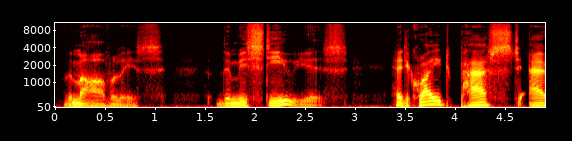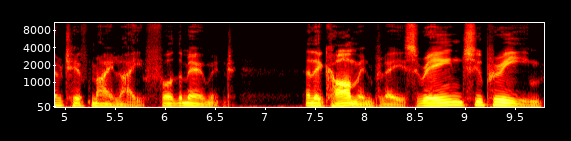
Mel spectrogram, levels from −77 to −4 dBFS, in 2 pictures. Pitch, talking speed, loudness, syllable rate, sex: 90 Hz, 110 wpm, -20 LUFS, 4.1 syllables/s, male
